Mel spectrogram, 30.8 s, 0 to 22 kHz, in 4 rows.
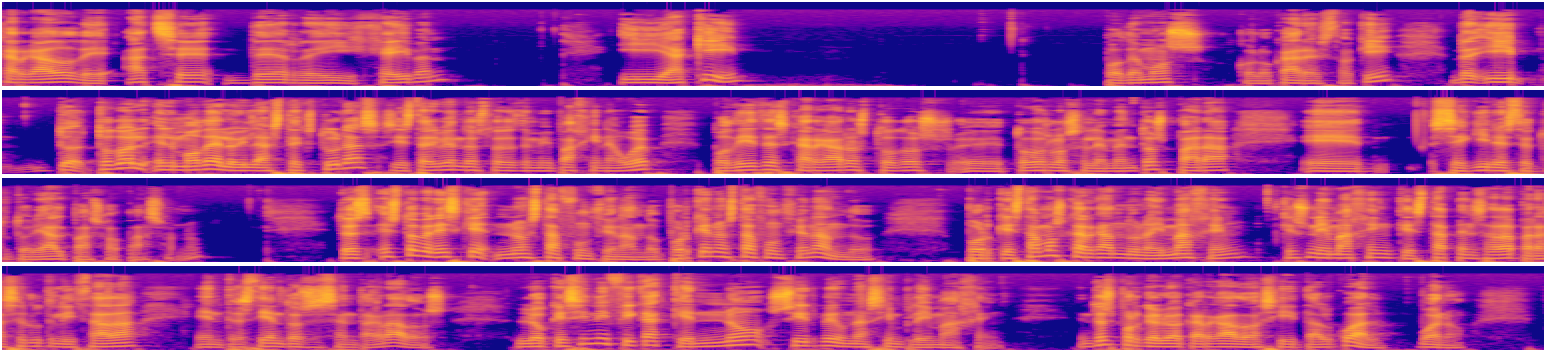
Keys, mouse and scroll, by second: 1.8 click, 15.2 click, 15.4 middle click, 16.6 click, 25.1 click, 25.1 middle click, 25.6 scroll down 1, 26.9 click, 30.0 click.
